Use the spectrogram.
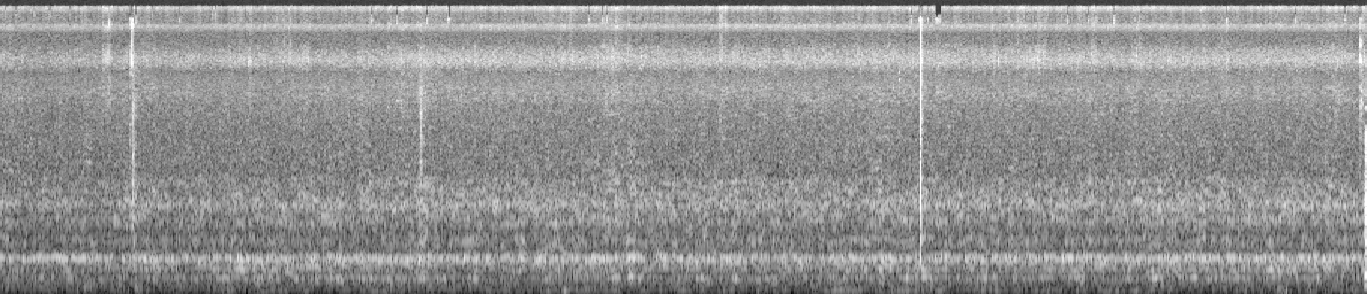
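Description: Honeybees hum in a steady, dense drone from an opened beehive with a new queen, close and continuous, with a few faint clicks and no talking.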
